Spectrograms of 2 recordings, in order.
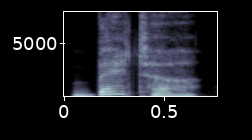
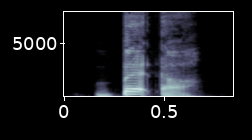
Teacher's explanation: The t in the middle and at the end of words disappears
